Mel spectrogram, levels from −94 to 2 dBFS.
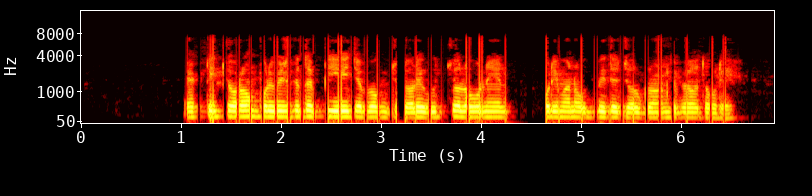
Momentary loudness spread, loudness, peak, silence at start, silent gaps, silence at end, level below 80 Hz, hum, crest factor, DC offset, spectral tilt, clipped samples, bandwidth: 10 LU; -17 LUFS; -2 dBFS; 1.05 s; 4.47-4.52 s; 0.4 s; -50 dBFS; none; 16 dB; under 0.1%; -8 dB/octave; under 0.1%; 7.2 kHz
